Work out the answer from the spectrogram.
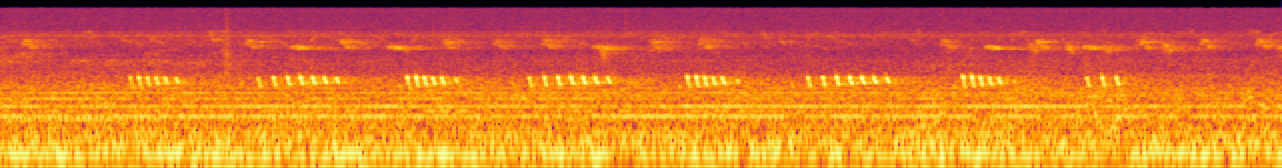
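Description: Faint dawn birdsong: high chirps throughout, and a short, rapidly pulsed lower call repeated about once a second, eight times, over a faint steady hum.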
